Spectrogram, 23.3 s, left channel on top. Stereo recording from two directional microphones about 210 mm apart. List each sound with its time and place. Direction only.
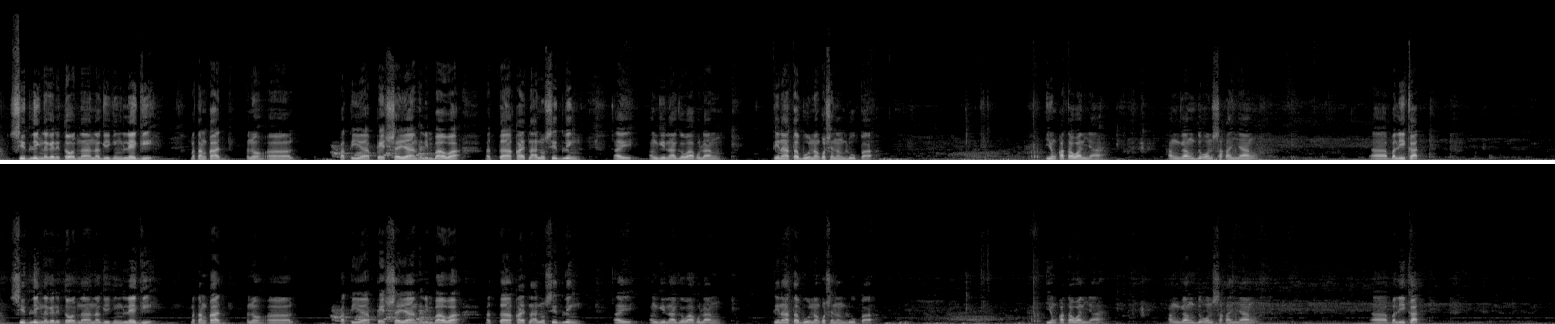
0.1 s speech: 35° left (ahead or behind)
15.7 s speech: 45° left (ahead or behind)
20.6 s speech: 50° left (ahead or behind)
